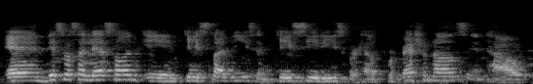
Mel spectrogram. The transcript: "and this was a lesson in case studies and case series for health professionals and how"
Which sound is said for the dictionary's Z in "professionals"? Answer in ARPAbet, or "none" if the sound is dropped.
S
